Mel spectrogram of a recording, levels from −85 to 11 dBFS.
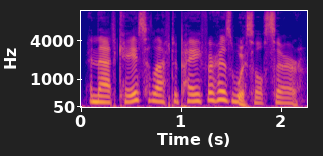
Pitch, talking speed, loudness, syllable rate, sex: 220 Hz, 290 wpm, -16 LUFS, 5.6 syllables/s, female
